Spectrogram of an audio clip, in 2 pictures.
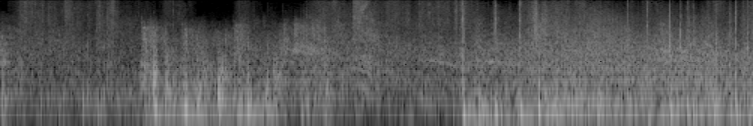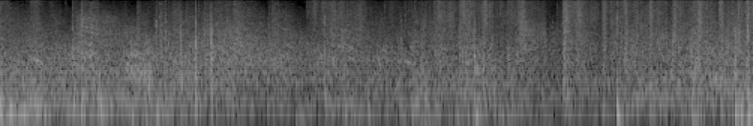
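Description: Laser blasters fire in sharp bursts.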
